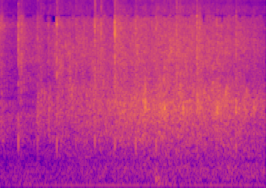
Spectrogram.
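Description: Audience applauding: many hands clapping together in an even patter that swells a little over the first couple of seconds and then holds steady.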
